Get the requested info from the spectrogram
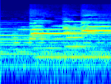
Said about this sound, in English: Solidarity forever, playing on the Jenny McGraw clock tower in the Cornell University, Ithaca, New York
